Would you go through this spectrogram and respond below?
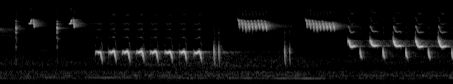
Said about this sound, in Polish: W śpiewie niektórych osobników przeplatają się zwrotki podobne do głosu Słowika Rdzawego. Są pozbawione znamiennego, suchego terkotu.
